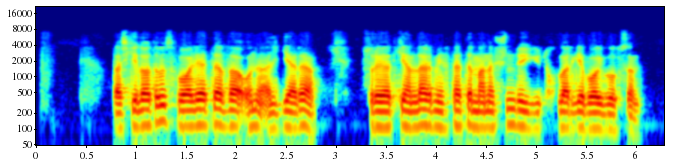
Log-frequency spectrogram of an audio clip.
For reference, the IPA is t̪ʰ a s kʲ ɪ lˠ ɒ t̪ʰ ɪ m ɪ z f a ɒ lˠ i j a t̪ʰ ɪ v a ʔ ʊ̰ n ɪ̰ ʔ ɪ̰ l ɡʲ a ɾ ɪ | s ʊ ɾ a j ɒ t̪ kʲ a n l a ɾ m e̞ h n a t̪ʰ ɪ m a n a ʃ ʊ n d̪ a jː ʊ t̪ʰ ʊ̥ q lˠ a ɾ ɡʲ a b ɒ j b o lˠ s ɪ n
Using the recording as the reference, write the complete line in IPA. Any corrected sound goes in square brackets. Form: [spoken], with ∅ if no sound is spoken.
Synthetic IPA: t̪ʰ a [ʃ] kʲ ɪ lˠ ɒ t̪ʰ ɪ m ɪ z f a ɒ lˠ i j a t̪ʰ ɪ v a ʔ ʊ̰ n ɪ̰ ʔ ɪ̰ l ɡʲ a ɾ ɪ | s ʊ ɾ a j ɒ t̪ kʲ a n l a ɾ m e̞ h n a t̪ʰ ɪ m a n a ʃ ʊ n d̪ a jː ʊ t̪ʰ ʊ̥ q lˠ a ɾ ɡʲ a b ɒ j b o lˠ s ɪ n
